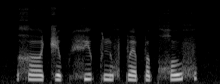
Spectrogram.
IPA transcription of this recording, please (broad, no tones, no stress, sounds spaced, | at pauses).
x ʌː t͡ʃ e kʷ fʲ u k n u xʷ p ɛ p a kʷ χ u xʷ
